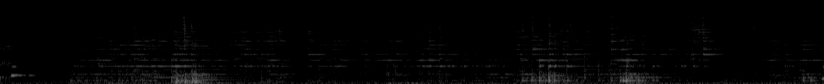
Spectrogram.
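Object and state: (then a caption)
Hammered metal bowl. Fingertips and nails tap and scratch the dimpled inner surface of a large, shallow, hollow, empty hammered gold-colored metal bowl or tray. Soft thumps set off a sustained shimmering ring of stacked metallic overtones over a low hum near 117 Hz, with bright scratchy texture between the taps.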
